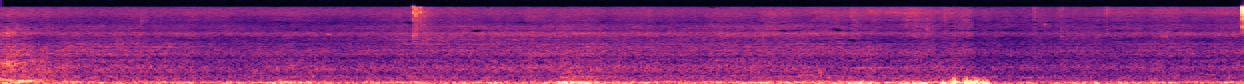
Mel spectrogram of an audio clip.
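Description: A low, uneven background rumble with no music or speech, broken by dull thumps about three and five seconds in.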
